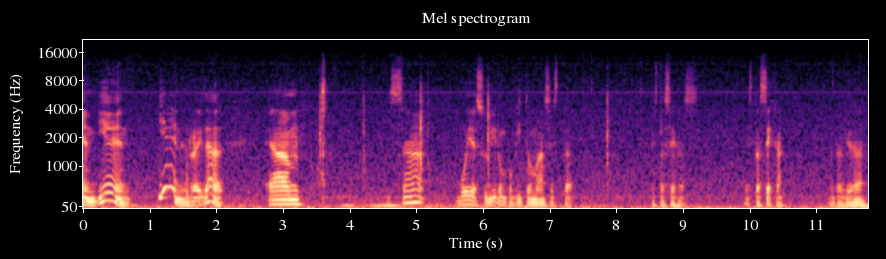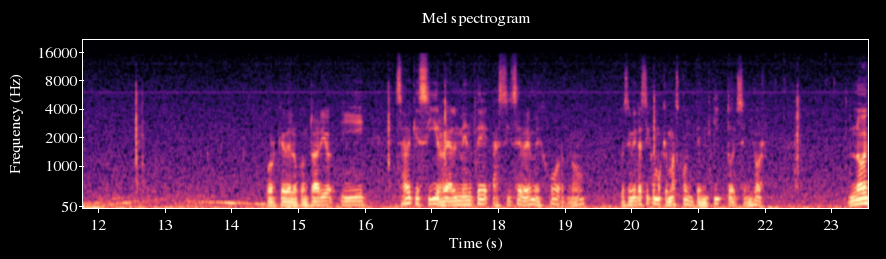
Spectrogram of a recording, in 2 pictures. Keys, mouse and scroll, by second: 0.5-0.8 scroll up 1, 2.2-2.6 scroll up 2, 2.8 scroll down 2, 3.7 shift+middle click, 4.6 shift+right click, 5.0 Tab, 5.7-6.2 scroll up 3, 6.2 shift+middle click, 7.5 right click, 8.2 shift+right click, 9.1-11.7 shift+drag, 12.2 scroll down 1, 12.6 Tab, 13.0 scroll down 1, 13.6 middle click, 15.2-15.5 scroll up 1, 16.4 Tab, 16.7-17.1 scroll up 1, 17.3 shift+middle click, 18.5-20.4 drag, 20.5 shift+middle click, 22.2 right click, 22.9 shift+right click.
